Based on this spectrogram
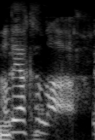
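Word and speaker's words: Haleakalā: And Haleakala, with a little emphasis in the last syllable.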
